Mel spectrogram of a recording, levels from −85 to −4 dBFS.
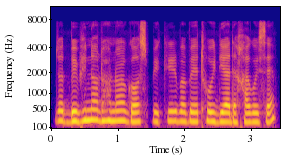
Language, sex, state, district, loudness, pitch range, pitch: Assamese, female, Assam, Kamrup Metropolitan, -15 LUFS, 205-225 Hz, 215 Hz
